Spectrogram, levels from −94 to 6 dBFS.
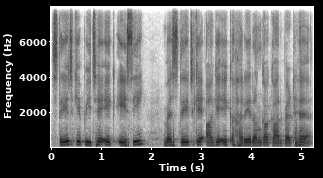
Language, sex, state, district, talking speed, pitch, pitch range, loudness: Hindi, male, Arunachal Pradesh, Lower Dibang Valley, 170 wpm, 155 Hz, 145-165 Hz, -14 LUFS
